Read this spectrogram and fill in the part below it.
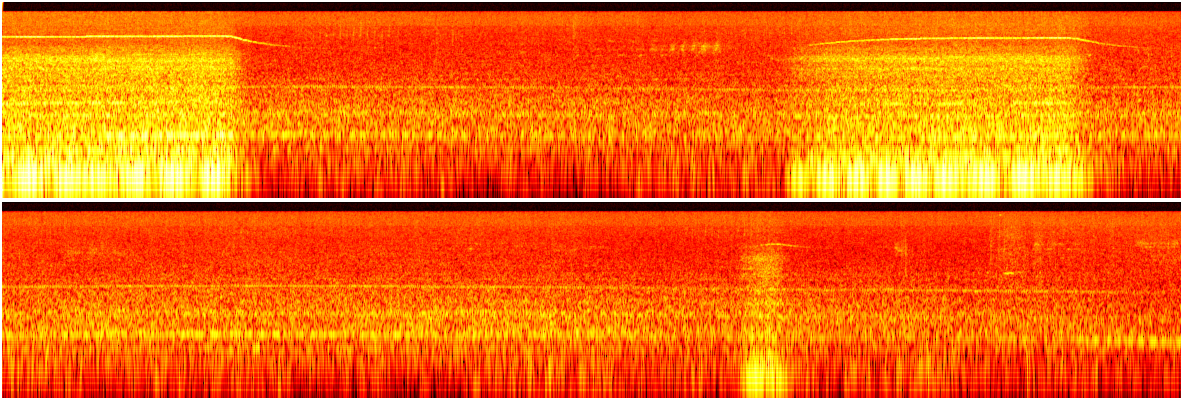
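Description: A truck engine drones steadily while driving.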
